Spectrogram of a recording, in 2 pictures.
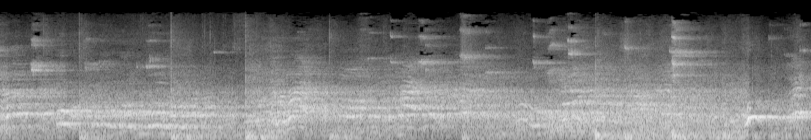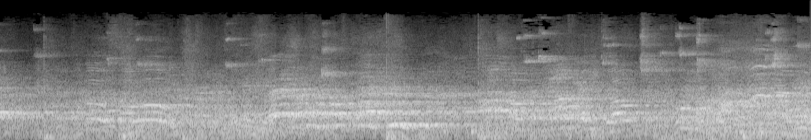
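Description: A basketball bouncing on a hardwood gym floor, in many short thuds through the clip, under the mixed voices and shouts of the crowd and players, echoing in a large gymnasium.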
